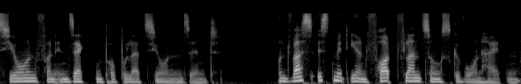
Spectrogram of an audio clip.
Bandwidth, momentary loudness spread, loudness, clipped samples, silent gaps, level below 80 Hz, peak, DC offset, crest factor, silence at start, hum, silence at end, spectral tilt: 11.5 kHz; 12 LU; -28 LUFS; under 0.1%; none; -50 dBFS; -8 dBFS; under 0.1%; 20 dB; 0 s; none; 0 s; -5 dB/octave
